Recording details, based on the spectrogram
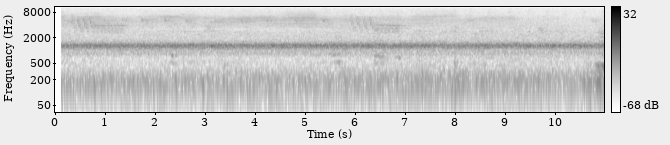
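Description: A cicada's steady, unbroken whine holds one even pitch throughout, with faint bird chirps in the background.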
